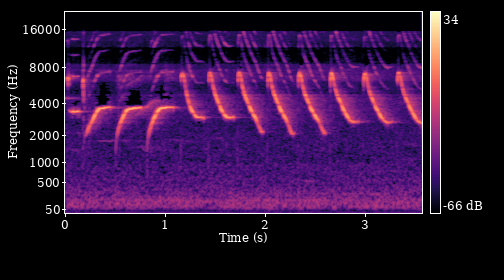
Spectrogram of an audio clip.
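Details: Canary voice played to encourage young canaries to start singing fast and roll long; a few rising whistled slurs followed by a steady series of about eight high, falling sweeps, roughly three per second.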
